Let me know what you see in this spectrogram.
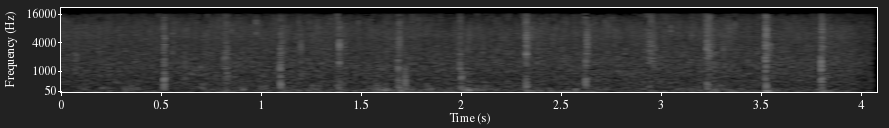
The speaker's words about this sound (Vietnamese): Nhưng... gió bắt đầu thổi mạnh và mưa rơi ào ào.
